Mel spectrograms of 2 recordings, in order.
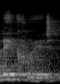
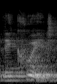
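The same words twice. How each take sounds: First: Said in the usual way. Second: "liquid" with the beat moved to the second syllable; odd misplaced stress. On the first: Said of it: "If you called it liquid". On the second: Shown as a demonstration. Teacher showing how rhythm shapes a word, misplaced stress. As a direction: wrongly stress the end of "liquid". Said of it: "the word sound a bit odd".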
